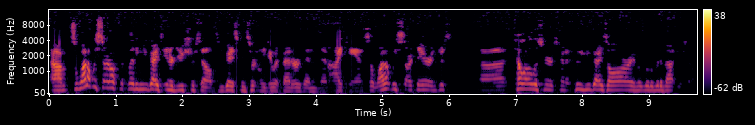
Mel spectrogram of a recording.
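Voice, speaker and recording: A man's voice: sits high, fast talker, pushed and bright, no room sound. A man hosting a podcast interview over a bad remote connection, his voice thin and tinny like it comes through a tin can or poor cell reception, asking friendly, rambling questions. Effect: thin tin-can sound like a bad cell phone line. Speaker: podcast host. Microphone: remote call connection.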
